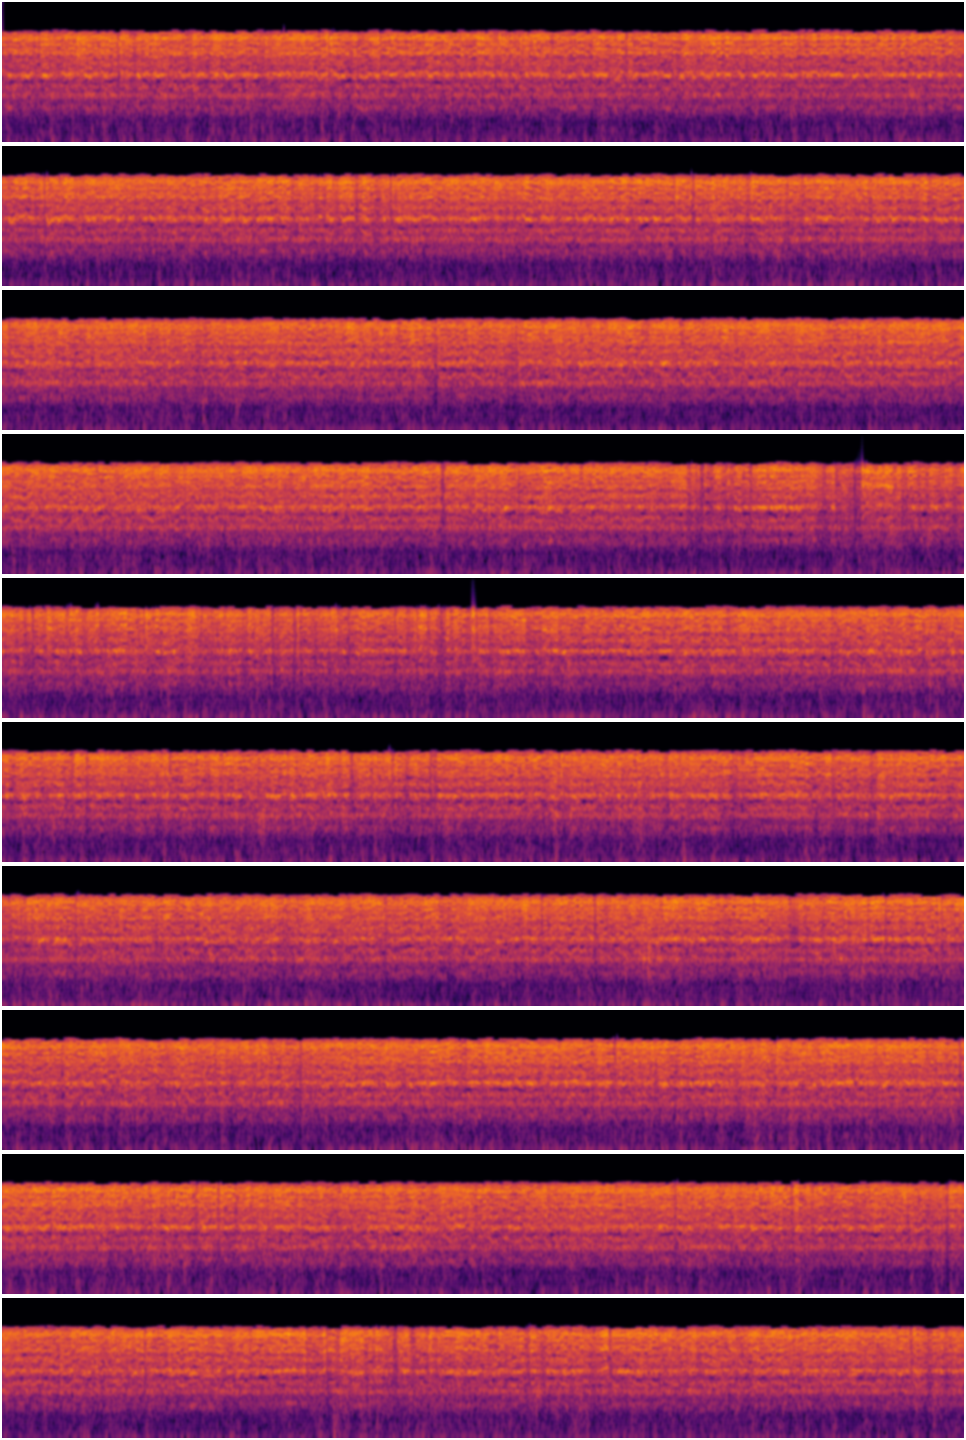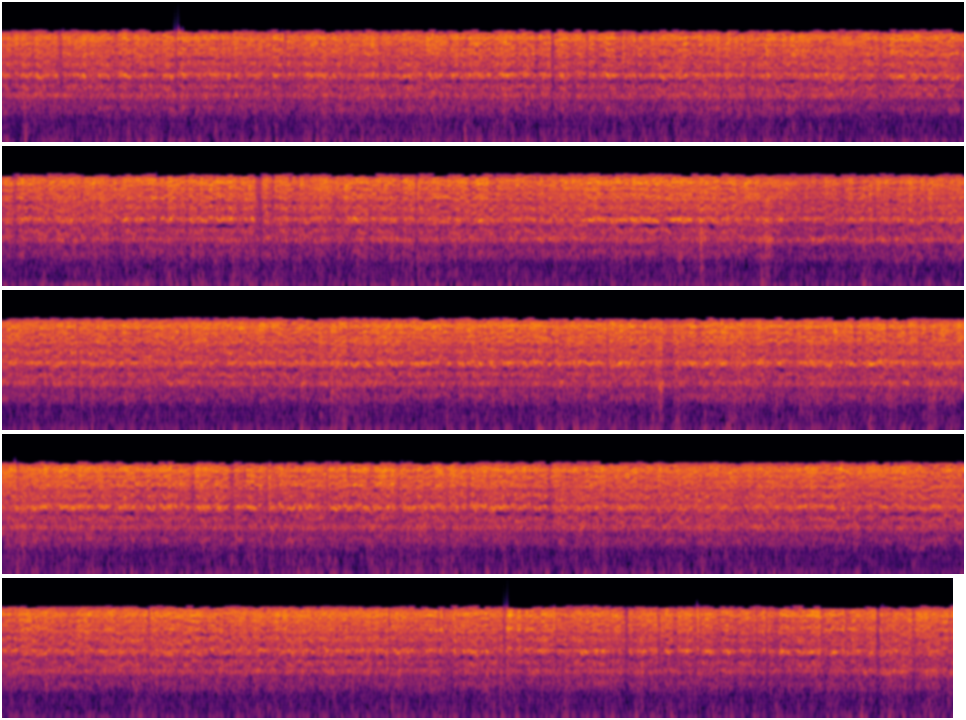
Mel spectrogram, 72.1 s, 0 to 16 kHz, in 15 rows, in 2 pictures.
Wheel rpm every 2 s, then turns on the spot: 220, 220, 210, 230, 230, 210, 210, 210, 210, 220, 230, 220, 220, 220, 220, 210, 230, 220, 230, 230, 220, 220, 220, 220, 230, 230, 220, 220, 200, 200, 230, 230, 220, 210, 220, 230.
none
